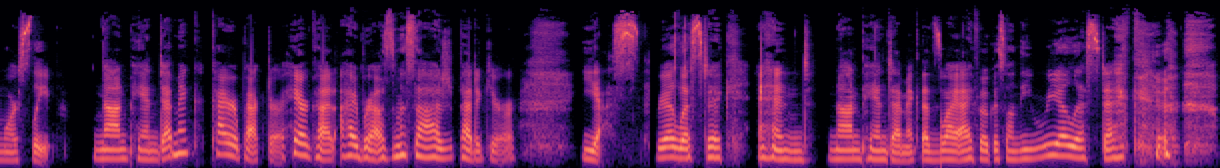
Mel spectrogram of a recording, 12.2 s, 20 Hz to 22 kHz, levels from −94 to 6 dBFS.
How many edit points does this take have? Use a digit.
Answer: 2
